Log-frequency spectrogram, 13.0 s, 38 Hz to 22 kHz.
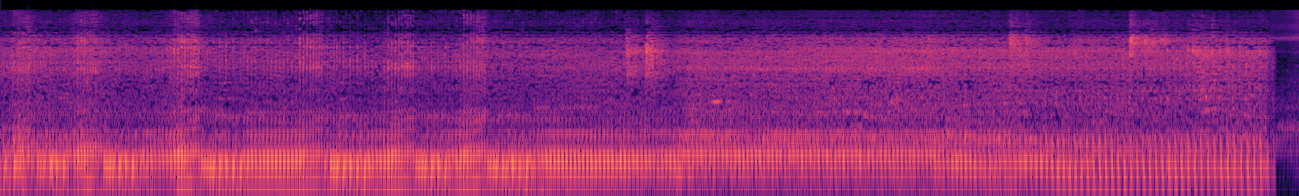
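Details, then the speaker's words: Honda CG 125 single-cylinder engine just reassembled with non-genuine replacement parts after a noise problem: steady, even thump at a constant beat with no knocks or rattles; normal running after repair. "तो engine assemble हो चुका है अभी आपको इसका sound भी test करवाते हैं"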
